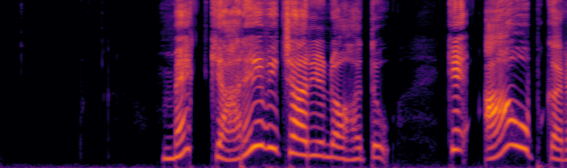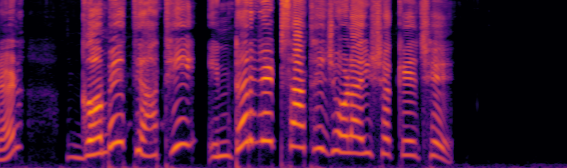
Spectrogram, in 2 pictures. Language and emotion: Gujarati, surprised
